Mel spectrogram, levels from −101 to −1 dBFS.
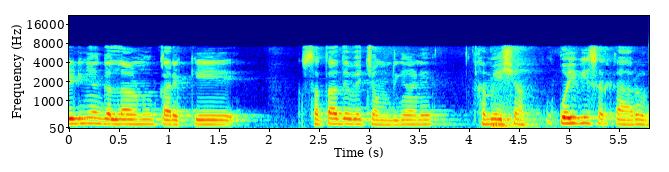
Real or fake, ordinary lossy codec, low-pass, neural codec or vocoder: real; Opus, 64 kbps; 7.2 kHz; none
